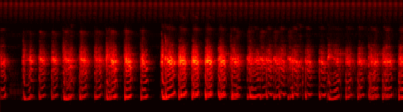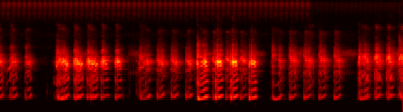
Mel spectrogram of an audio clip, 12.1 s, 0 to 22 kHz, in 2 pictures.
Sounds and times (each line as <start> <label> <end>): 0.0 Frogs chirping 12.0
